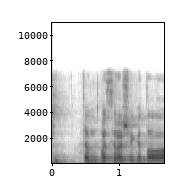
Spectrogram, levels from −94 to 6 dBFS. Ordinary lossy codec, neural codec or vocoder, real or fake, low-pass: MP3, 96 kbps; none; real; 7.2 kHz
